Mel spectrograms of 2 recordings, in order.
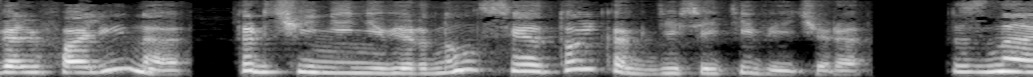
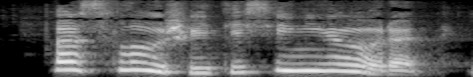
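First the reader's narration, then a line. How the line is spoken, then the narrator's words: Tender, deeply moved. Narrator (Russian): нежно проговорил до глубины души взволнованный Веронец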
